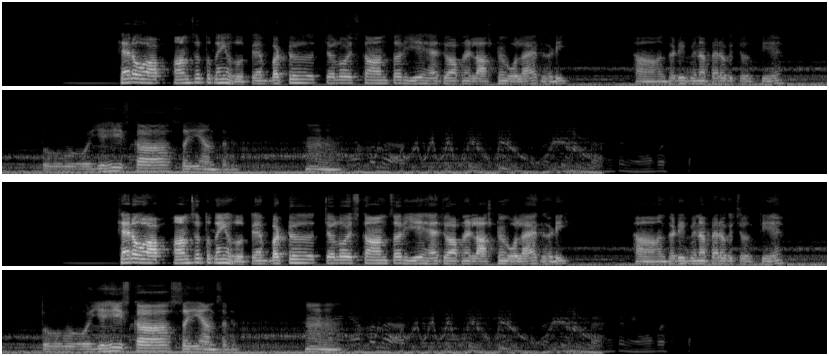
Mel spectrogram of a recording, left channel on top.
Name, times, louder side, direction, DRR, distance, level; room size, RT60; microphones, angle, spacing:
voice 1, 0.6-1.2 1.9-2.3 5.3-5.6 6.8-7.3 9.1-10.6 11.4-15.1, right 2 dB, 50° right, 5.3 m, -54 dB
voice 2, 1.2-5.6 6.3-7.8 8.6-10.6 11.3-11.6, right 5 dB, 65° right, 0.6 m, -25 dB
sound 1, 2.0-14.3, equal, ahead, 2.5 m, -41 dB
head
